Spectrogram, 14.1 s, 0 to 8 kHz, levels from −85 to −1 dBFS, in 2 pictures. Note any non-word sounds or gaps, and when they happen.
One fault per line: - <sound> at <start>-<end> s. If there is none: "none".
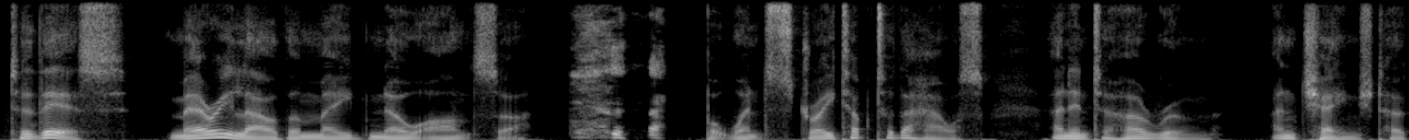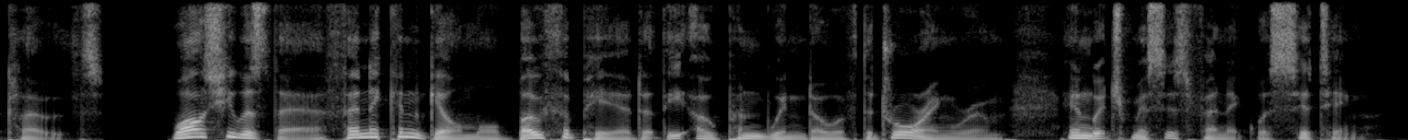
- laugh at 2.8-3.4 s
